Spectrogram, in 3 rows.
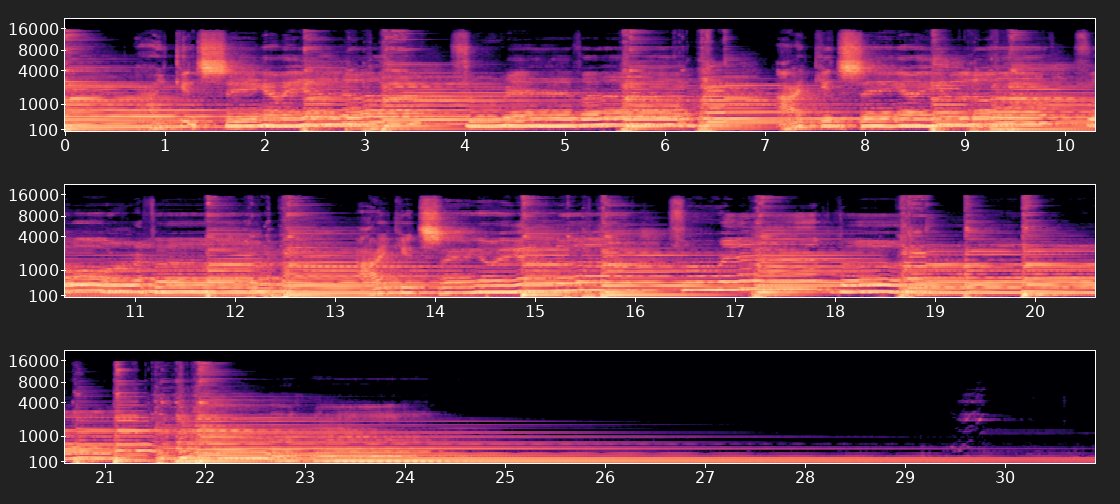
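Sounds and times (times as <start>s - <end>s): guitar strumming chords: 0.0s - 30.9s.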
